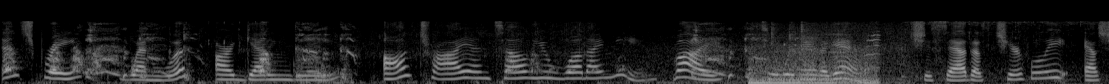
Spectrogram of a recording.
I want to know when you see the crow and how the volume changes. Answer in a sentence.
You can't hear the crow here.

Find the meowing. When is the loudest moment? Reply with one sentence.
The loudest moment of the meowing is at 8 seconds.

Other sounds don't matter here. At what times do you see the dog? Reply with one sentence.
You can hear the dog from 0.0 to 6.5 s.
